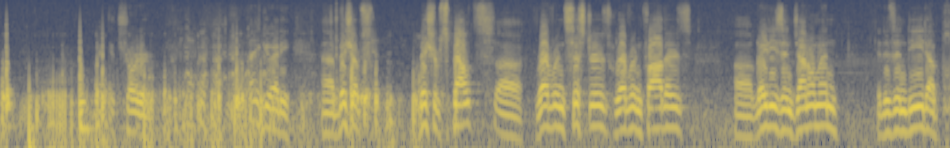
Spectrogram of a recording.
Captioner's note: laughter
